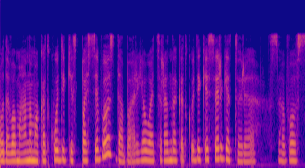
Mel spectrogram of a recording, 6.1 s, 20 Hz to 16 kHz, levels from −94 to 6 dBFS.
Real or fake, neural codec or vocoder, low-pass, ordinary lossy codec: real; none; 7.2 kHz; AAC, 64 kbps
